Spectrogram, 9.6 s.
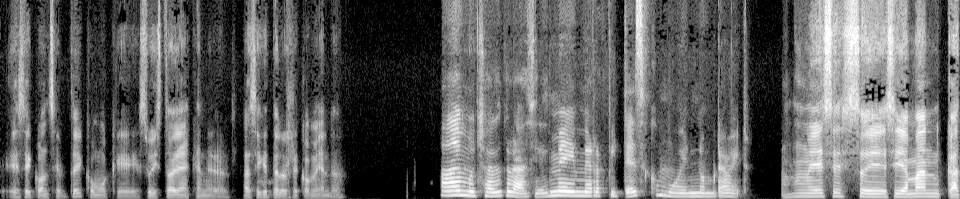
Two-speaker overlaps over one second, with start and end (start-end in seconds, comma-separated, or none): none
